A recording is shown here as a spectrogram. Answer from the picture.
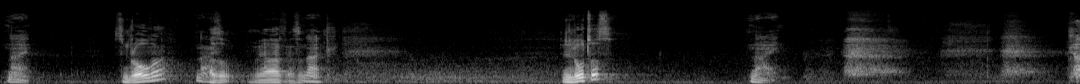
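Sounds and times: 
speech: 0:00.1 - 0:00.4, 0:01.2 - 0:03.6, 0:05.6 - 0:06.2, 0:07.5 - 0:07.8
heavy breathy exhalations: 0:03.4 - 0:04.1, 0:08.2 - 0:10.8.

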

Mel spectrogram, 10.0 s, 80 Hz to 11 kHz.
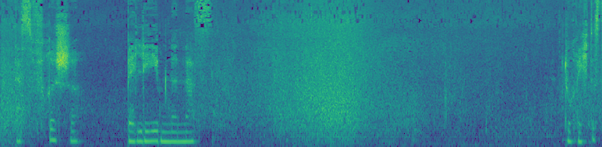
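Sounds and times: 
steady surf noise: 0:00.0 - 0:10.0
speech: 0:00.2 - 0:01.4, 0:02.1 - 0:03.4, 0:09.5 - 0:10.0
foaming sea wave washing up the beach: 0:03.5 - 0:09.4.

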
